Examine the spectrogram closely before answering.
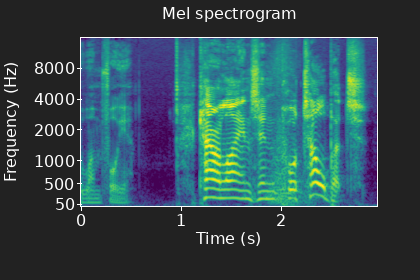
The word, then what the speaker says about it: Port Talbot: for you Caroline's in Port Talbot that's how you say it but Albert patalbert patalbert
